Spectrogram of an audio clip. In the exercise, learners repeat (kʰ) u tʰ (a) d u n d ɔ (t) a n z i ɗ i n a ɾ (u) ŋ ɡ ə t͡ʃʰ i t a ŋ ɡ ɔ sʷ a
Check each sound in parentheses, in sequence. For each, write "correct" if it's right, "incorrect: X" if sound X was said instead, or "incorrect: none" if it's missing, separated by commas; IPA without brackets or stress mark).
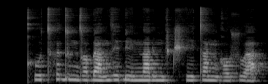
correct, incorrect: ə, incorrect: ɗ, incorrect: y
